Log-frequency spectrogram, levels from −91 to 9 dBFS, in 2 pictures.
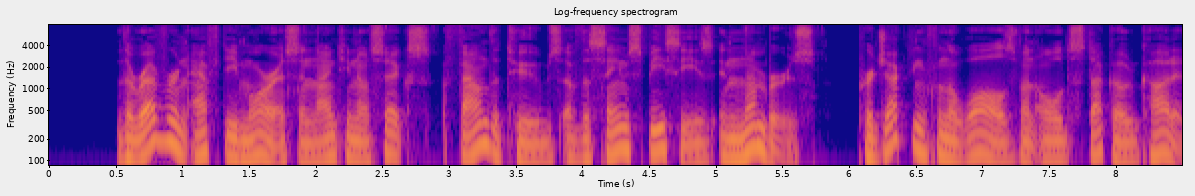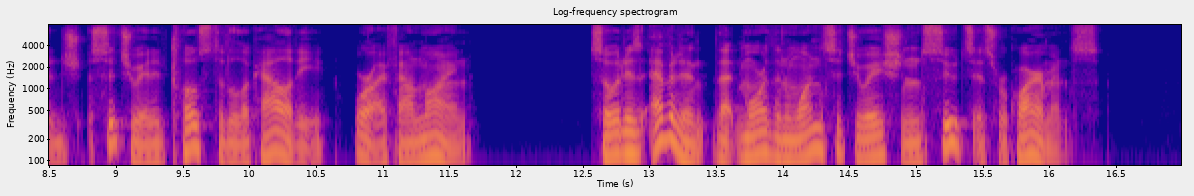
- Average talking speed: Yes, average, 160 wpm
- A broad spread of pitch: Yes, wide, 5.8 semitones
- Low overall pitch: Yes, low, 105 Hz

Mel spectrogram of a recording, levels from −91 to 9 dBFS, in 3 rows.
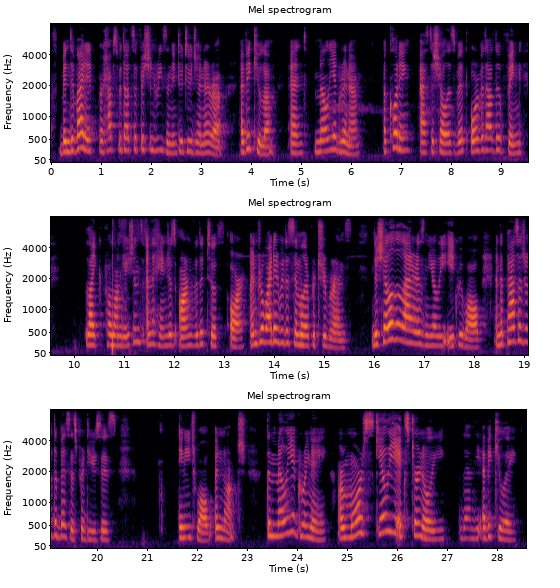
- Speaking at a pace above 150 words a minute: No, average, 145 wpm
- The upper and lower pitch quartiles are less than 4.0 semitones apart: No, average, 4.4 semitones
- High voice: Yes, high, 225 Hz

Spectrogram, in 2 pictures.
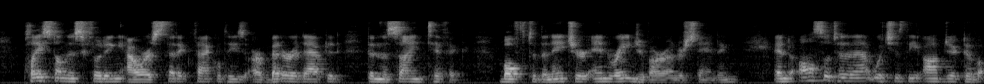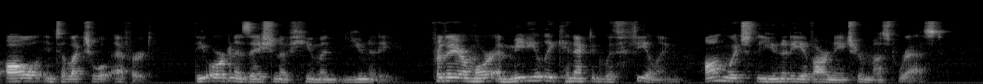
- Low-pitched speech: Yes, low, 130 Hz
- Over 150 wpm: Yes, average, 170 wpm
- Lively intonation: No, average, 3.2 semitones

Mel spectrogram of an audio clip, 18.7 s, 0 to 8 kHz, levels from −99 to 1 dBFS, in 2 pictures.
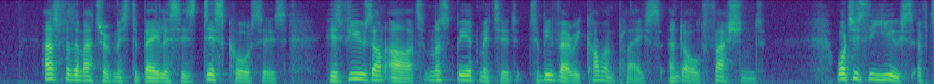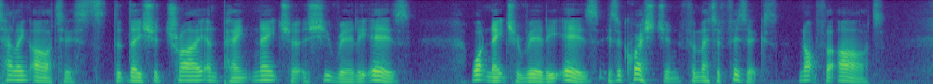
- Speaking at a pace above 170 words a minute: No, average, 165 wpm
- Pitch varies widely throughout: Yes, wide, 5.7 semitones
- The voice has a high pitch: No, low, 135 Hz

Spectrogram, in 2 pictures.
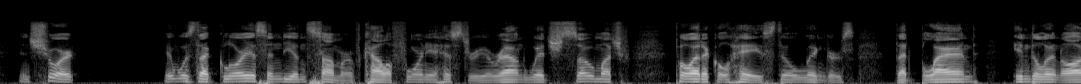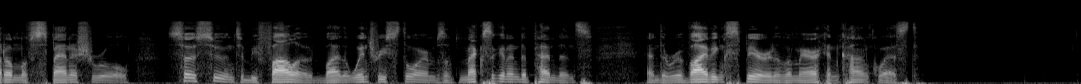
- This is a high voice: No, low, 110 Hz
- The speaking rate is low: Yes, slow, 125 wpm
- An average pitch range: Yes, average, 3.3 semitones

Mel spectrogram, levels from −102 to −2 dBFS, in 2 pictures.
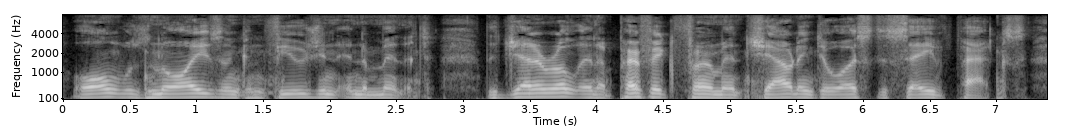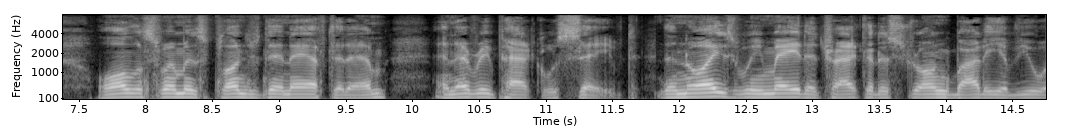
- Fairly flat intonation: Yes, narrow, 2.2 semitones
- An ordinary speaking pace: Yes, average, 170 wpm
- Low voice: Yes, low, 120 Hz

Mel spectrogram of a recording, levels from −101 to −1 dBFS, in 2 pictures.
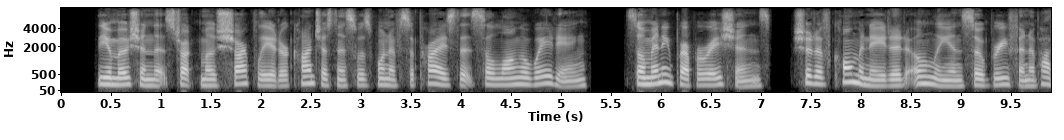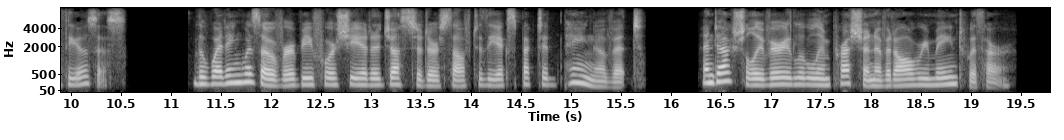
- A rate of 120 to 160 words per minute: No, average, 175 wpm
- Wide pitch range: No, average, 3.2 semitones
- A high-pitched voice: No, medium, 180 Hz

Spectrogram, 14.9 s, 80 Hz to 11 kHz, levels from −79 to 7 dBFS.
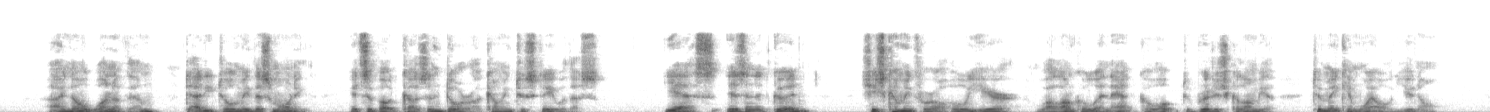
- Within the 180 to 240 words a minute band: Yes, average, 190 wpm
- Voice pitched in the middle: No, very low, 95 Hz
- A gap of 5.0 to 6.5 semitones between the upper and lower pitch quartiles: Yes, wide, 5.6 semitones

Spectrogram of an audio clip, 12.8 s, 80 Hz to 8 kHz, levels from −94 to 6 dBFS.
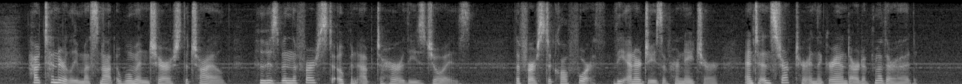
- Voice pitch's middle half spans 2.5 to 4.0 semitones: No, average, 5.0 semitones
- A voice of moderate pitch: Yes, medium, 170 Hz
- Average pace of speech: Yes, average, 190 wpm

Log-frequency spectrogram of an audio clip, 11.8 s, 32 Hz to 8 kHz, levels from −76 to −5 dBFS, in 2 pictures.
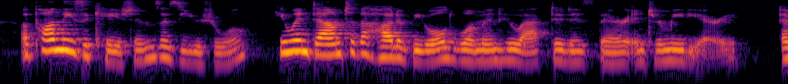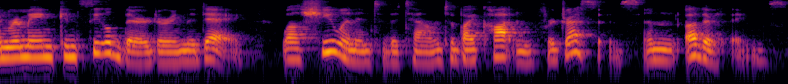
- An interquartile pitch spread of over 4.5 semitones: Yes, wide, 5.4 semitones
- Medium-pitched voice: Yes, medium, 155 Hz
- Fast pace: Yes, fast, 210 wpm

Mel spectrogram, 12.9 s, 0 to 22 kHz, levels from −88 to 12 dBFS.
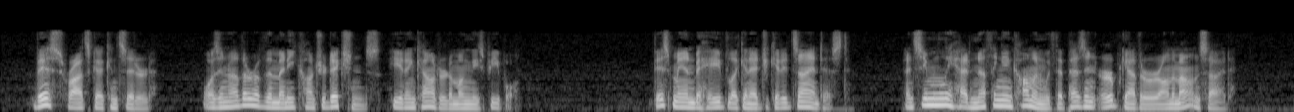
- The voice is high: No, low, 130 Hz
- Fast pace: No, average, 165 wpm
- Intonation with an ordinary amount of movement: Yes, average, 4.7 semitones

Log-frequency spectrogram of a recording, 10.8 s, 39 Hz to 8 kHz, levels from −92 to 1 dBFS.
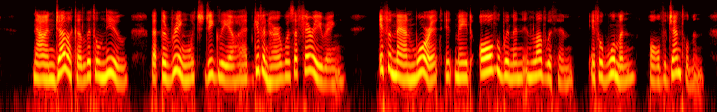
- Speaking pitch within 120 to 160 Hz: No, high, 205 Hz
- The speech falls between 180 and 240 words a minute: Yes, average, 200 wpm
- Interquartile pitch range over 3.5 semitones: Yes, average, 4.2 semitones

